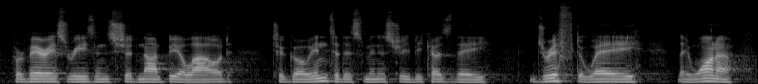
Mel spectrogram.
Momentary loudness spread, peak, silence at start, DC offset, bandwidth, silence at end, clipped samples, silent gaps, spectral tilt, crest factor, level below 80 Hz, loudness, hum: 11 LU; -8 dBFS; 0.15 s; under 0.1%; 17.5 kHz; 0.05 s; under 0.1%; none; -5.5 dB/octave; 20 dB; -74 dBFS; -29 LUFS; none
